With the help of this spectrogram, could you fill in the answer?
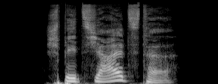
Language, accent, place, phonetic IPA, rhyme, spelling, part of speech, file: German, Germany, Berlin, [ʃpeˈt͡si̯aːlstə], -aːlstə, spezialste, adjective, De-spezialste.ogg
- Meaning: inflection of spezial: 1. strong/mixed nominative/accusative feminine singular superlative degree 2. strong nominative/accusative plural superlative degree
